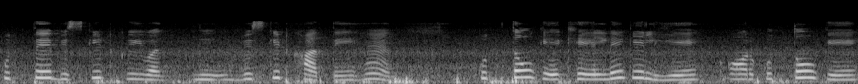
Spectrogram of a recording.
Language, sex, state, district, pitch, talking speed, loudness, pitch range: Hindi, female, Punjab, Fazilka, 240 Hz, 105 wpm, -21 LUFS, 215-295 Hz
